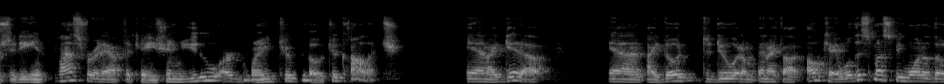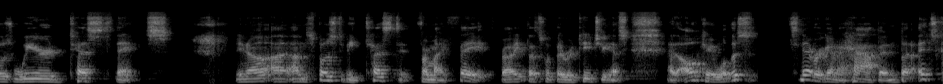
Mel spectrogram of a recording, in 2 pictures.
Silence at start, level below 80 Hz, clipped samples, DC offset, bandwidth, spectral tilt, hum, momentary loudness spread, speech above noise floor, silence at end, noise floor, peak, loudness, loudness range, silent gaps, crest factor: 0 s; -84 dBFS; under 0.1%; under 0.1%; 12.5 kHz; -3 dB/octave; none; 5 LU; over 57 dB; 0 s; under -90 dBFS; -16 dBFS; -33 LUFS; 3 LU; 4.14-4.66 s, 5.97-6.08 s, 17.07-17.24 s; 18 dB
